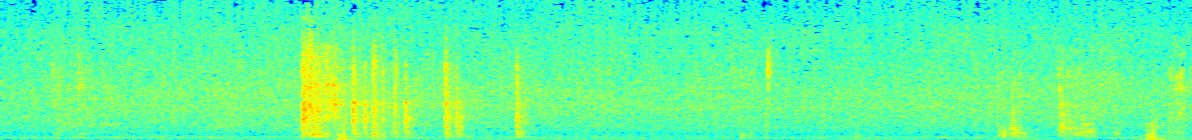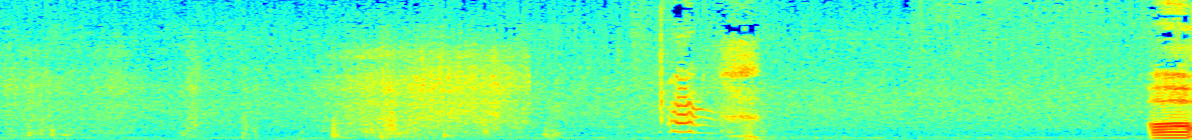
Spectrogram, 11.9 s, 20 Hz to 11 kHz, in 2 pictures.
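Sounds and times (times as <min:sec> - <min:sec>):
low steady hum: 0:00.0 - 0:11.9
soft thumps and clicks: 0:05.0 - 0:06.2
female cat meowing: 0:09.2 - 0:09.8
speech: 0:11.7 - 0:11.9.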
